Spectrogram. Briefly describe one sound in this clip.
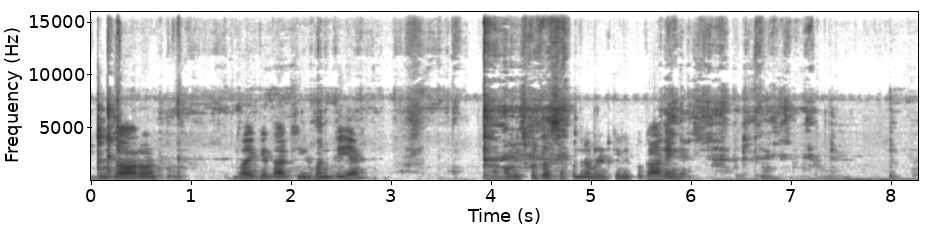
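A spoon stirs thick liquid in a metal pot.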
